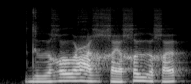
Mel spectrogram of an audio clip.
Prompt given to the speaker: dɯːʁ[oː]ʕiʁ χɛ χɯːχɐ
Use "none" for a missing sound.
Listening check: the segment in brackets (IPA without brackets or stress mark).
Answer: oː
